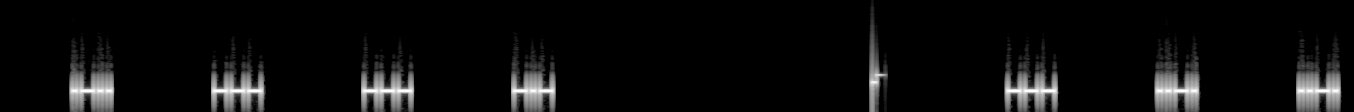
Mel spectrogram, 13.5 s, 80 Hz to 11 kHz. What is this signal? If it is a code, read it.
Morse code, heard as a keyed tone, about 28 wpm, spaced as for 8 wpm, 700 Hz. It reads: LOOK OFF
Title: 8x Character Spacing - Top 200 Words - 28wpm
